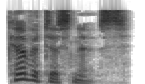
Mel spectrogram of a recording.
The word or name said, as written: covetousness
